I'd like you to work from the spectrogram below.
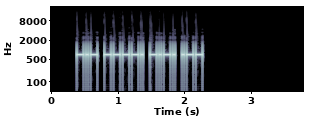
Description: Morse code, heard as a keyed tone, about 34 wpm, 700 Hz. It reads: K9CW
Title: Call Signs Repeated 2x - 35wpm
